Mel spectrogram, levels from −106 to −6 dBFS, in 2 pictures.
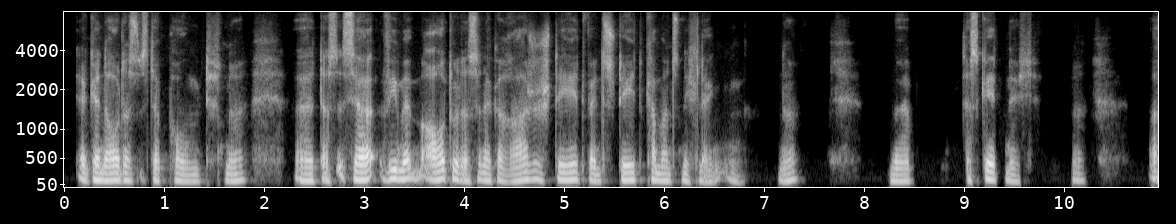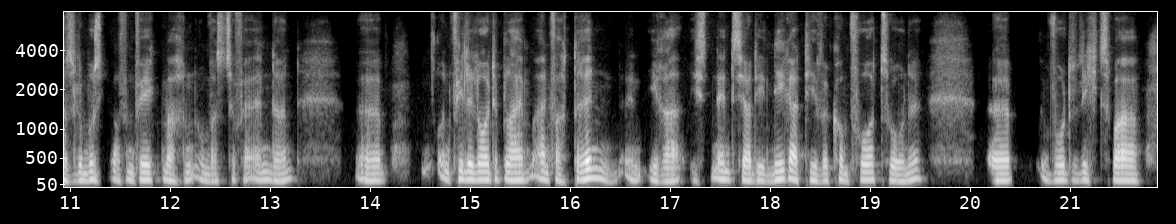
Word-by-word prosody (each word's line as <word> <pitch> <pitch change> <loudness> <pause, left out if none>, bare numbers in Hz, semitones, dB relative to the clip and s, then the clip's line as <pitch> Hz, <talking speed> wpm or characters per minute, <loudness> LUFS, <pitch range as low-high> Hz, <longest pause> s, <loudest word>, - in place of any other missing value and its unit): Genau 125 -1 +4
das 120 -2 -2
ist - - -6
der 115 - 0
Punkt, 110 -1 -5
ne? 120 +1 -3 0.5
Äh, 115 -1 0
das 115 -2 -3
ist - - +2
ja 130 0 +7
wie 145 +2 +2
mit 145 +1 +5
dem - - -4
Auto, 145 +3 +4
das 115 -3 -1
in 130 - -4
der 120 -2 0
Garage 120 +4 -2
steht, 130 +1 -1
wenn 115 -2 0
es - - -3
steht, 125 0 0
kann 135 -2 -1
man 120 -1 -1
es - - -7
nicht 120 -4 -6
lenken, 100 +1 -9 0.3
ne? 120 +6 -5 0.9
Weil, 110 -1 -2 0.5
das - - -2
geht 135 -2 +1
nicht. 110 -2 -9 0.3
Ne, 120 -2 -9 0.7
also, 110 -2 -2
du 125 - 0
musst 125 -1 +1
dich - - -25
auf 140 - -6
'n 125 -3 -3
Weg 130 0 +2
machen, 125 +1 -2
um 130 -8 -4
was 110 -1 -4
zu 130 - -3
verändern. 130 +1 -2 0.6
Äh, 120 0 +1 0.5
und - - -3
viele 140 -3 +5
Leute 135 0 +4
bleiben 125 -1 +2
einfach 120 -6 0
drin 145 -3 +4
in 125 - -5
ihrer, 110 -2 -1
ich 120 -3 -5
nenne 140 -1 +2
es 140 - +2
ja 120 -2 +5
die 120 0 -1
negative 130 -2 +2
Komfortzone, 130 +2 0 0.6
äh, 120 0 +4 0.3
wo 125 0 0
du 120 +1 -8
dich 130 0 -3
zwar 120 -2 +4
125 Hz, 180 wpm, -25 LUFS, 115-130 Hz, 0.9 s, ja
